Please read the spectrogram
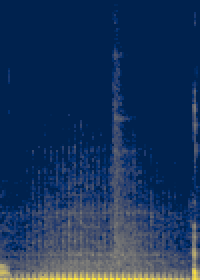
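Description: Dirt bike engine running with a fast, even beat that swells and then fades.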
